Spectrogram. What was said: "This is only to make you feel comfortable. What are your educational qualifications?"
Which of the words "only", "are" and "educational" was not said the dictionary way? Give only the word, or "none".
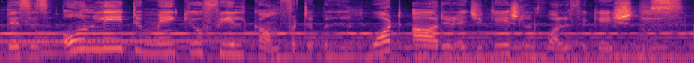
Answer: educational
